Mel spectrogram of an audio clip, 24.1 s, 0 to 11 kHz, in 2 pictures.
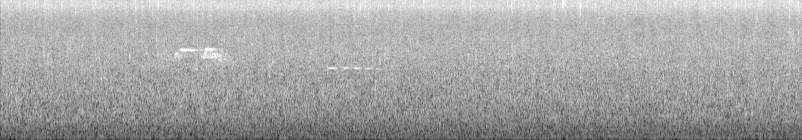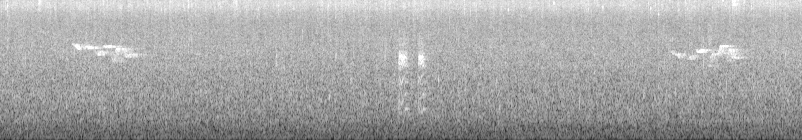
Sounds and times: Streams 0:17.9 - 0:18.7
birds 0:18.0 - 0:18.5
birds 0:22.1 - 0:23.3

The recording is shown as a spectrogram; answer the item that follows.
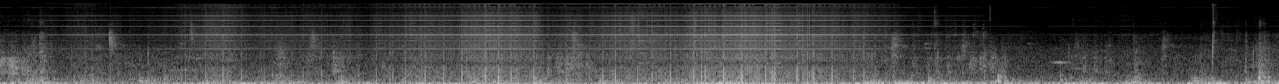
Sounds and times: RF interferences 0:00.0 - 0:12.7

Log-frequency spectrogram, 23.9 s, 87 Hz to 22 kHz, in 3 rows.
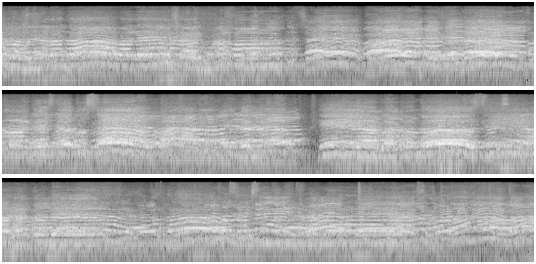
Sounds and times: reza do povo 0:00.0 - 0:23.9

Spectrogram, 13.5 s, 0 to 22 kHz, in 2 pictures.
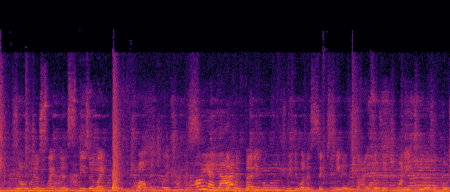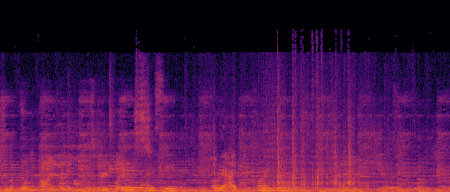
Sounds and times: music playing in the background 0:00.0 - 0:13.5
customer is trying to buy a specific kind of balloons 0:10.0 - 0:12.7

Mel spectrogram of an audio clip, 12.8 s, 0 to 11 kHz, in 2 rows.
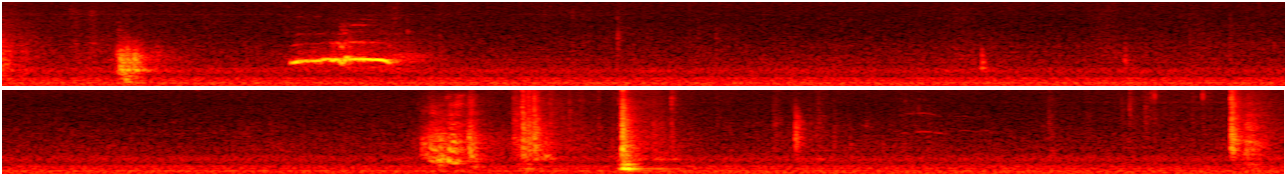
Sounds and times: two crows 0:01.4 - 0:02.2

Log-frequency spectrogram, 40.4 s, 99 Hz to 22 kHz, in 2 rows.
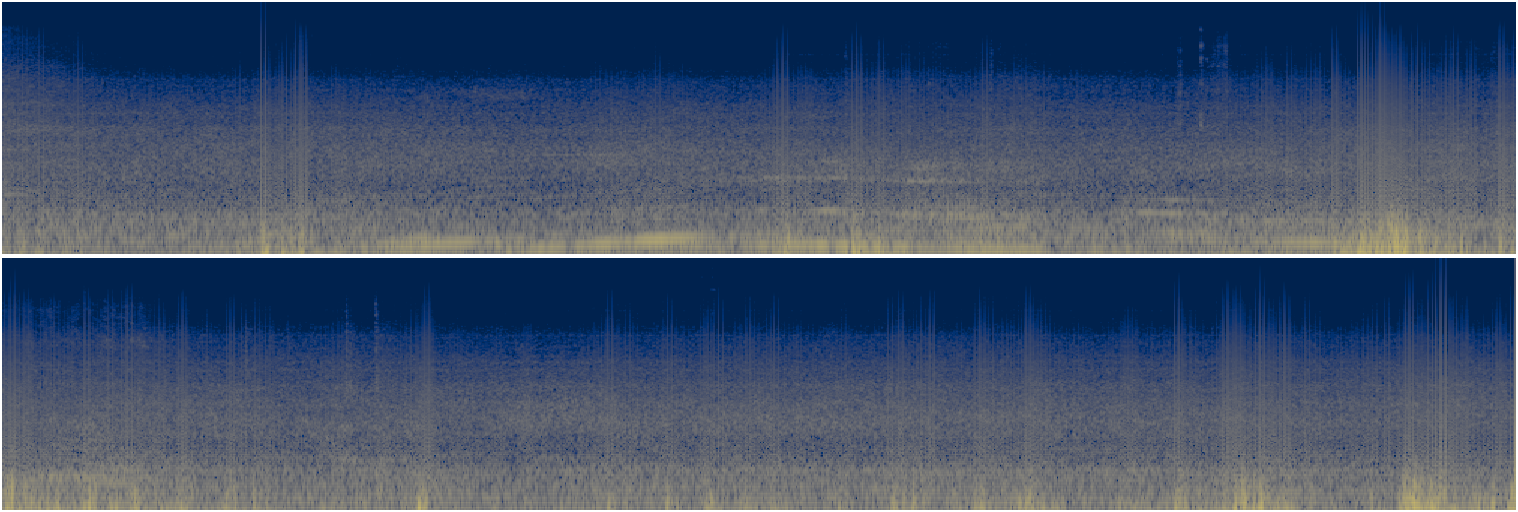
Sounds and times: cars passing on the freeway 0:00.0 - 0:36.7
wind 0:00.0 - 0:40.3

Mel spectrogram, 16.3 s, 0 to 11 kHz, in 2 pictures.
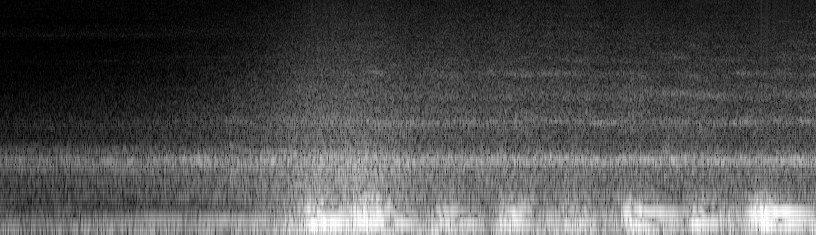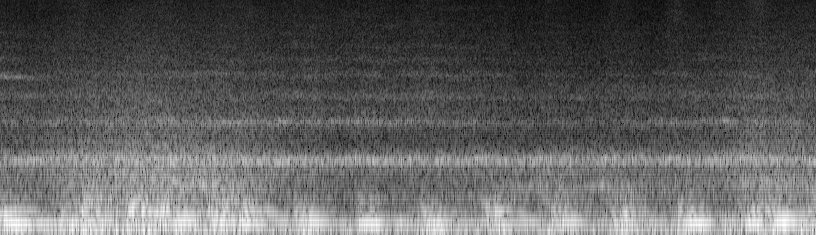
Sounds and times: passage d'un train 0:00.0 - 0:16.3
chantant 0:02.7 - 0:16.3

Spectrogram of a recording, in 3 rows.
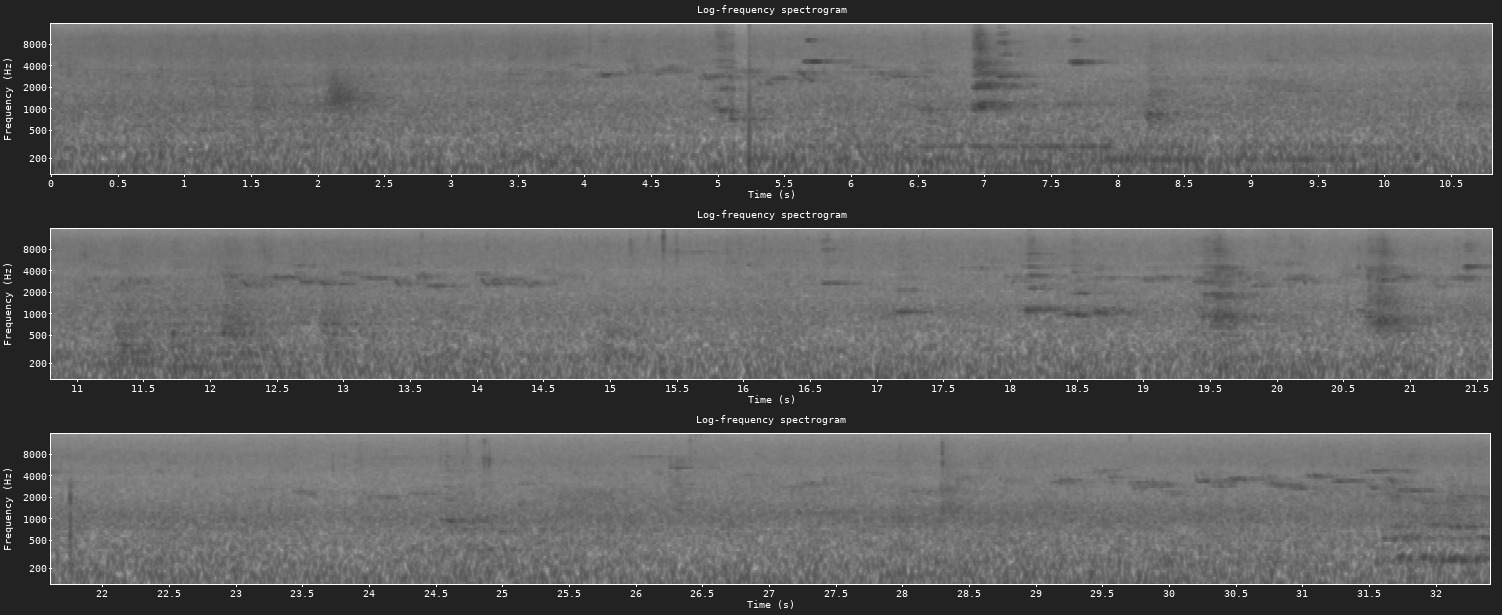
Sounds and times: people inside the building 0:00.3 - 0:32.4

